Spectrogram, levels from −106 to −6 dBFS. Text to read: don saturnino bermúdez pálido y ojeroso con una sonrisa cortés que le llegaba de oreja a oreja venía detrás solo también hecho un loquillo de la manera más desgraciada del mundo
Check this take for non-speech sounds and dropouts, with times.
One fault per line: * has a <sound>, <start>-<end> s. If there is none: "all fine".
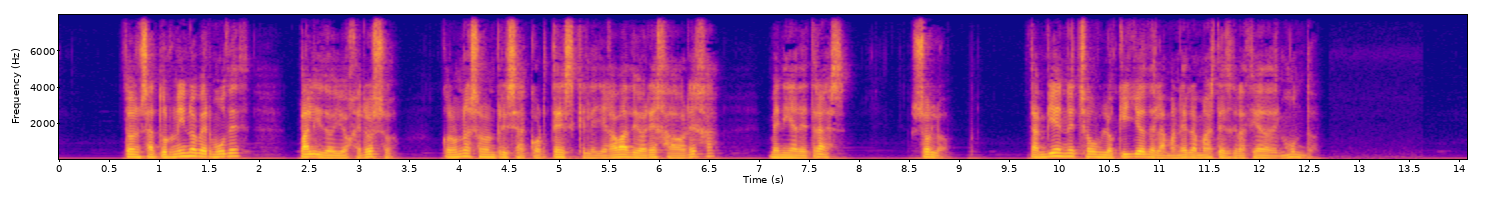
all fine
